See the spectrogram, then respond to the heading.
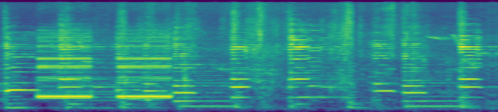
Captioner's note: phone calling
